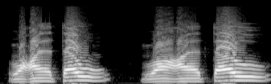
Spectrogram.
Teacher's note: তা ওয়াও জবর তাও, ওয়া তাও, ওয়া তাও। এখানে ওয়াও সাকিন ডাইনে জবর, লিনের হরফ। এক আলিফ টানতে হবে।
